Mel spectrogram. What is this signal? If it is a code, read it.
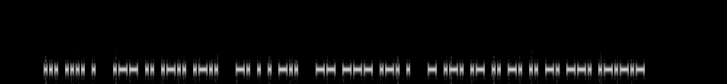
Morse code, heard as a keyed tone, about 46 wpm, 700 Hz. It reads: SHE WILL NEED MORE TRAINING.
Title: Sentences from Top 1000 Words - Review Part 4 - 45wpm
